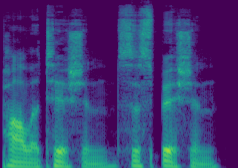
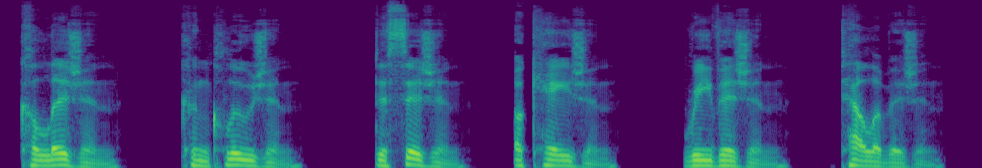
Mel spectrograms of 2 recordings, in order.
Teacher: the only difference is that one is lighter, the other is heavier using more of the vocal cords. So, zash, jash, jash, jash, you get more vibration in your vocal cords with this one.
